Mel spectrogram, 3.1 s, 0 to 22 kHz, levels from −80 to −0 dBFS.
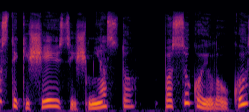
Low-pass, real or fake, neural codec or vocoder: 14.4 kHz; real; none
